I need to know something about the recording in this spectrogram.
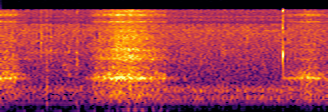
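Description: A man's soft breaths through the nose: one trailing off at the start and a longer one about a second in, over a faint steady hum.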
